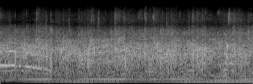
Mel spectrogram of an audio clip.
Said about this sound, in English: Come on. Can you give Jesus a hand clap tonight?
